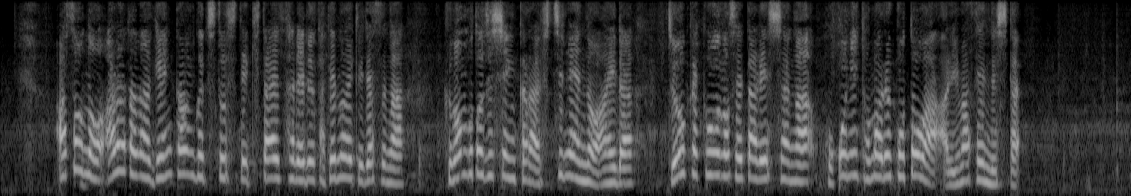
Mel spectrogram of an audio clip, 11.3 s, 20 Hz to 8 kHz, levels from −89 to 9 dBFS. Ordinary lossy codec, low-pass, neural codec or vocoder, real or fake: none; none; codec, 16 kHz, 4 kbps, FreqCodec, smaller model; fake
